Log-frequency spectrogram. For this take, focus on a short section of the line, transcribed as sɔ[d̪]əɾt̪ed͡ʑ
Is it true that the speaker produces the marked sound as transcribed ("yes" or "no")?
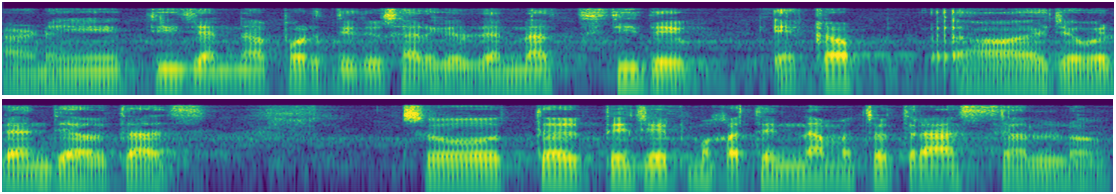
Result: no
